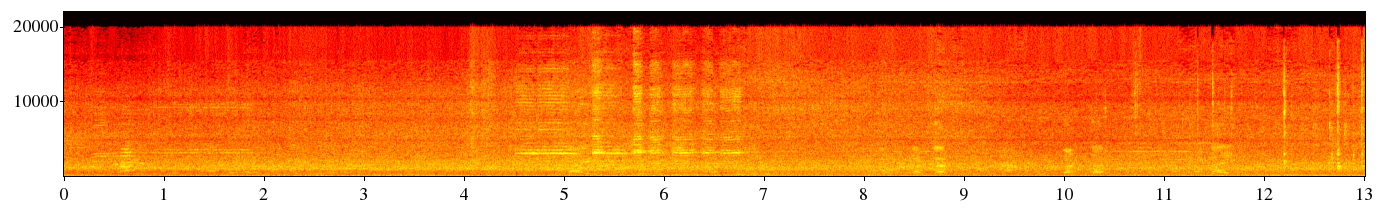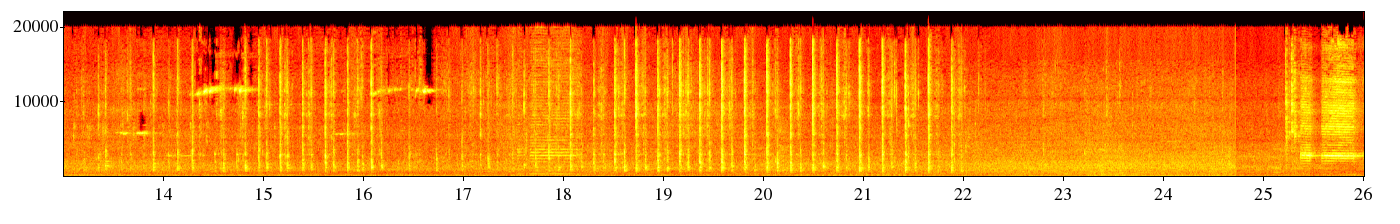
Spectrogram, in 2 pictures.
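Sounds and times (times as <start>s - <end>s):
low traffic rumble: 0.0s - 26.0s
metal blade chopping on cooking surface: 12.2s - 22.3s.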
